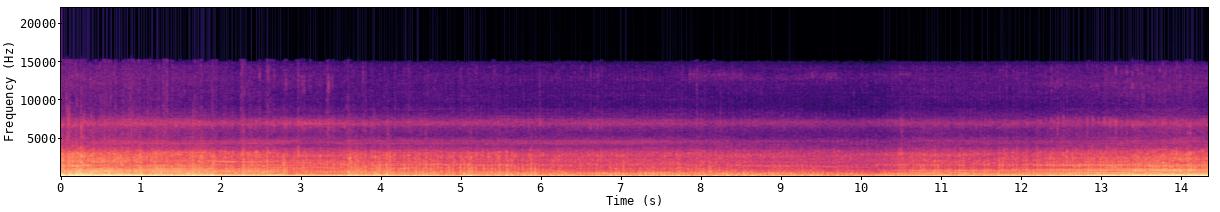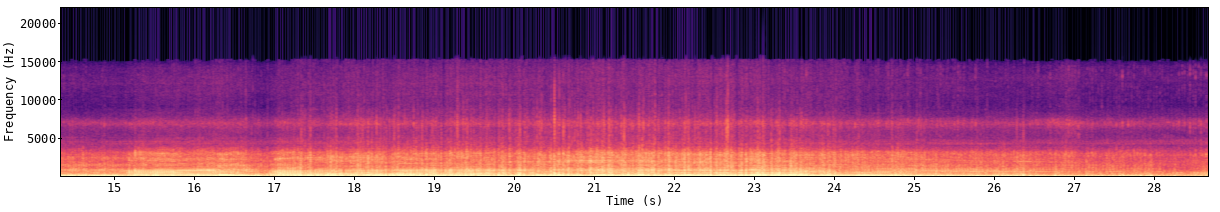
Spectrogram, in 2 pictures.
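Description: Motorcycle engine running under way, heard from on board the bike. The note eases off and quietens about a third of the way in, then climbs again; about halfway there is a quick swoop up and sharp drop in pitch, after which the engine runs higher and louder with gentle rises and falls.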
